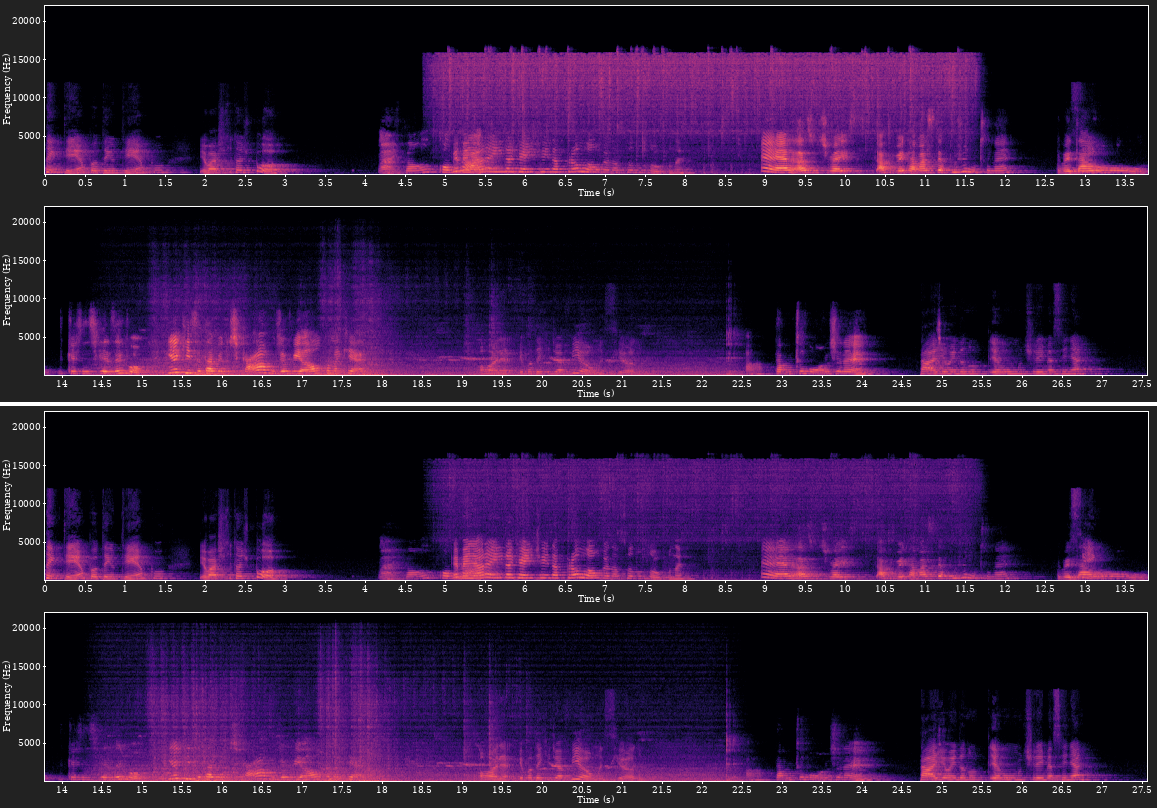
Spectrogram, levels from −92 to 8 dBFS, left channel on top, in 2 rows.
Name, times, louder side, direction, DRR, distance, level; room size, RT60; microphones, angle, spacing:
voice 1, 0.0-1.5 1.9-3.0 5.1-8.0 13.0-13.2 19.2-21.3 24.7-26.8, right 2 dB, 20° right, 0.7 m, -34 dB
voice 2, 4.2-5.5 8.9-12.1 12.7-13.8 14.1-17.8 22.5-24.1, left 6 dB, 60° left, 0.6 m, -30 dB
sound 1, 4.7-11.7, left 11 dB, 80° left, 1.7 m, -44 dB
Bird, 14.3-22.6, equal, 65° right, 5.3 m, -37 dB
12.0 x 9.2 x 5.2 m
head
